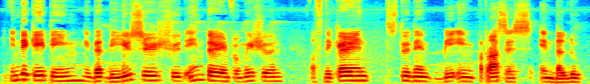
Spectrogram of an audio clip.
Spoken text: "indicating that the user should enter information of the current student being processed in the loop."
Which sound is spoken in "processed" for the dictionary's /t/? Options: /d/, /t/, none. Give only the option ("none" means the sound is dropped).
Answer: /t/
